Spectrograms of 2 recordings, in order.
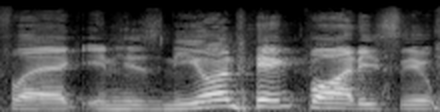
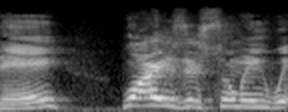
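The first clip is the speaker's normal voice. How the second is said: acted-out wild, high, frantic psycho scream; 7 semitones higher than usual. Retelling a barefoot skier's panic on a calm lake: imitating someone screaming. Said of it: "He starts screaming".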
